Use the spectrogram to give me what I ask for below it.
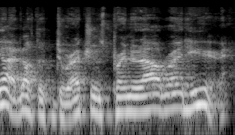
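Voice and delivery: lightly voiced proud boomer; mock boomer. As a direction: play a proud clueless old man. Mocking a boomer with printouts.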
